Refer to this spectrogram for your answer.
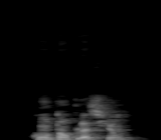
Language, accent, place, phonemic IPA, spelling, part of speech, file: French, France, Lyon, /kɔ̃.tɑ̃.pla.sjɔ̃/, contemplation, noun, LL-Q150 (fra)-contemplation.wav
- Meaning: contemplation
